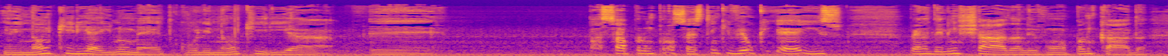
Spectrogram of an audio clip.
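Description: A man speaks at a moderate pace. There is light background noise, and the sound is dry with no echo. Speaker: vlogger. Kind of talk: casual vlog chat. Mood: worried, exasperated. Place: car. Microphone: phone near.

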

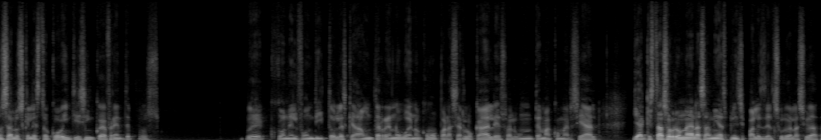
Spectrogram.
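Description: The background is quiet as a man talks at a very fast pace. His intonation stays fairly even. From Mexico, Guadalajara; Jalisco, Mexico. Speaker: lawyer and real estate developer; podcast guest. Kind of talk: interview conversation; interview answer. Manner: halting, many fillers. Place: studio. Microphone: studio mic.

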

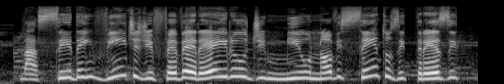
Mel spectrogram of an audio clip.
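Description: A woman with a high pitch talks at a very slow pace over music in the background. Her pitch variation is ordinary. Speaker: TV news reporter. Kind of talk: TV news narration.

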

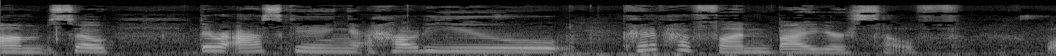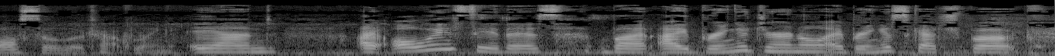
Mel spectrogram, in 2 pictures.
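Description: A woman speaks at a fairly high pitch with ordinary pitch variation. Her pace is moderate, with few pauses.

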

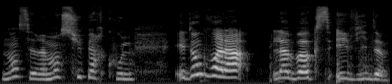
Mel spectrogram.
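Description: Her voice is high-pitched with a bright, sharp tone, as a woman talks at a fairly slow pace with ordinary pitch variation.

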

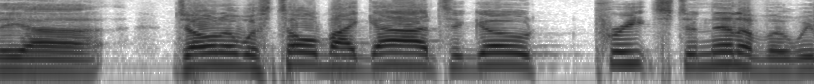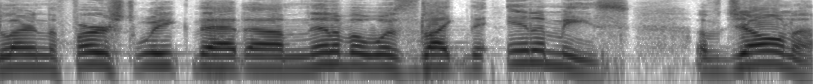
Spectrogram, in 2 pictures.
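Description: Against a quiet background, a man speaks at a high pitch. His pitch variation is ordinary. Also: dry sound with no echo. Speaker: preacher. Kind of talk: sermon. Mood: friendly, joking. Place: church.

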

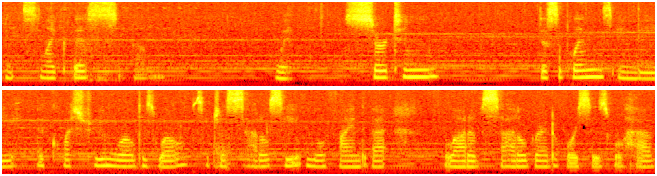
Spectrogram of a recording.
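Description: Noticeable background noise fills the recording. Through it, a woman talks at a very slow pace. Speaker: ASMR creator. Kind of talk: ASMR reading. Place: home room.

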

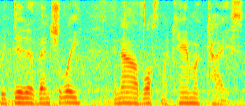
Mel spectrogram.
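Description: A man's voice in dry sound with no echo, against loud background noise. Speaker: travel vlogger. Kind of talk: casual vlog chat. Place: street. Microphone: phone near.

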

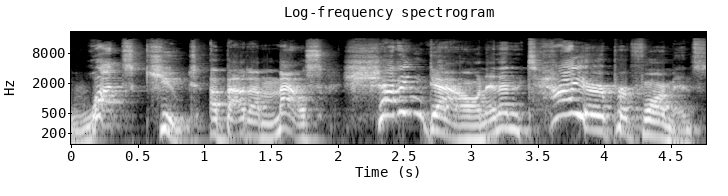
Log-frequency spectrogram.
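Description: A man's put-on character voice, high and bright with a sharp tone, slow and full of very wide pitch swings over faint background noise

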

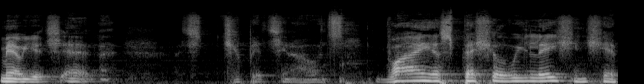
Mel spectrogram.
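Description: With a somewhat breathy voice and fairly even intonation, a man speaks at a very slow pace. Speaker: retreat participant. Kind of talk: testimony. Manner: halting.

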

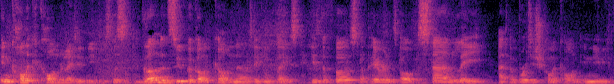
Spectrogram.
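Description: With hardly any pauses, a man speaks at a moderate pace and fairly low pitch. Light background noise and audible room echo are present. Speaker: group vlog host. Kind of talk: casual vlog chat. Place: home room. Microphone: camera far.

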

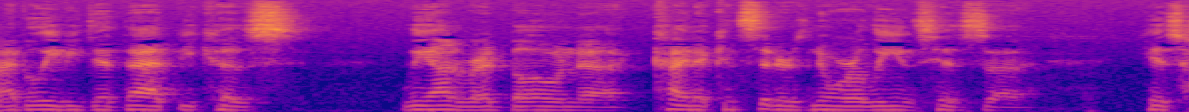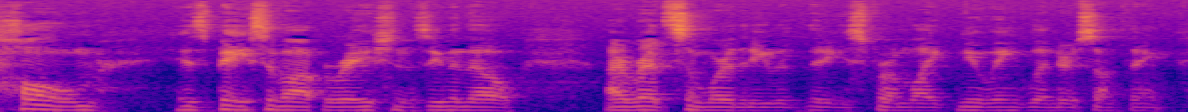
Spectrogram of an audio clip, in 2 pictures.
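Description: Somewhat breathy and monotone, a man speaks at a moderate pace in a medium pitch with flat intonation. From US Midwest. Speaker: YouTuber. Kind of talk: casual monologue.

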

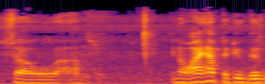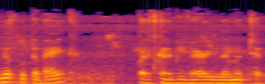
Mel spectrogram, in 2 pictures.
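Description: Over light background noise, a man with an American accent talks at a fairly quick pace with fairly even intonation. He leaves long, frequent pauses. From Arizona, Phoenix area. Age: 60s. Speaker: vlogger. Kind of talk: personal video monologue. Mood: serious, aggrieved, religious. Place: street. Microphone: phone near.

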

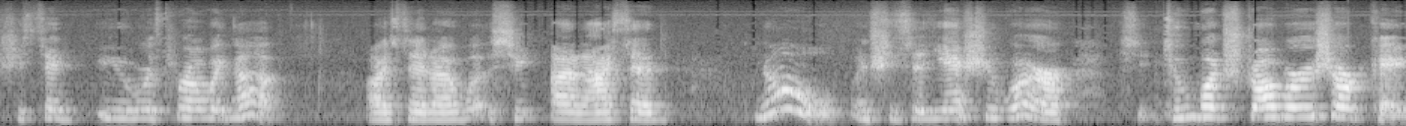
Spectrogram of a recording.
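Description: The delivery is very slow, with big swings in loudness. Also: woman, high pitch for a woman, ordinary pitch variation. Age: 80s+. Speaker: retired piano teacher. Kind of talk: interview answer. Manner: casual storytelling. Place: home room.

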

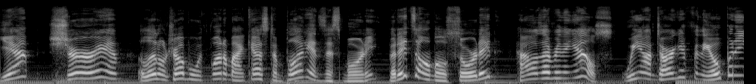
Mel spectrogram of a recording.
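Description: Clear music plays in the background as a female-sounding put-on character voice runs at a fairly quick pace with hardly any pauses and fairly high pitch. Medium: machinima. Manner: casual, then alarmed.

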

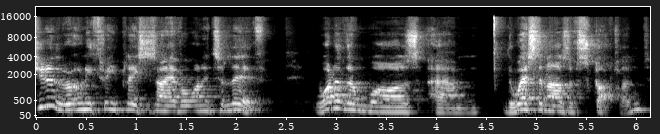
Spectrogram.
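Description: Speaking with a British accent, a man talks at a fairly quick pace in a high pitch with lively intonation, and room echo is audible. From England. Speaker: radio broadcaster; interview guest. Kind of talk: casual interview chat. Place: home room.

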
